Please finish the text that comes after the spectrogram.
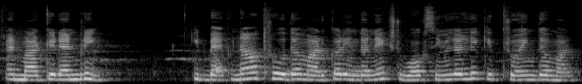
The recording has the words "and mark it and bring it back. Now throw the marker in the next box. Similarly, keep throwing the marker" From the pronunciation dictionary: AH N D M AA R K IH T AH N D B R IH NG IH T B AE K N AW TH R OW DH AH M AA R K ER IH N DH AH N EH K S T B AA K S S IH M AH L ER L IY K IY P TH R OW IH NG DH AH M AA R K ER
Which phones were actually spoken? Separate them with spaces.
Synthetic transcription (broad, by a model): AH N D M AA R K IH T AH N D B R IH NG IH T B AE K N AW T R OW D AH M AA R K ER IH N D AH N EH K S T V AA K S S IH M AH L ER L IY K IY P T R OW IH NG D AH M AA R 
